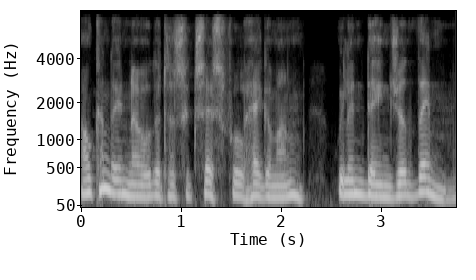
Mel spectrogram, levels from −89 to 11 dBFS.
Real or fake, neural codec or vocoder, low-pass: real; none; 7.2 kHz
